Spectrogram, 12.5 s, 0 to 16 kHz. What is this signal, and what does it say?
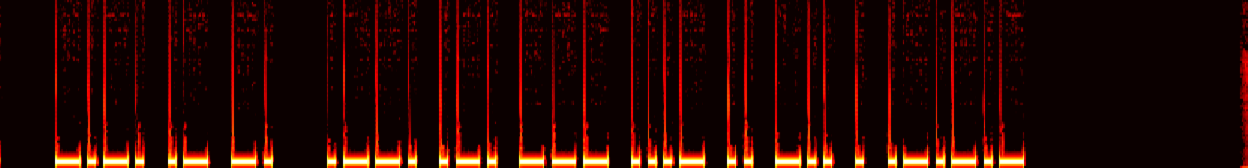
Morse code, heard as a keyed tone, about 16 wpm, 700 Hz. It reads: CAN PROVIDE.
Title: Sentences from Top 1000 Words - Review Part 6 - 15wpm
